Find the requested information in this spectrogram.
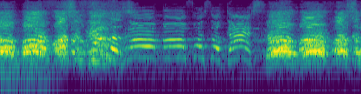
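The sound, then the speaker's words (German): Chanting from climate activists at a protest, many voices calling out in rhythmic sung phrases with short pauses between them. “Sprechchöre mit Trommeln.”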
